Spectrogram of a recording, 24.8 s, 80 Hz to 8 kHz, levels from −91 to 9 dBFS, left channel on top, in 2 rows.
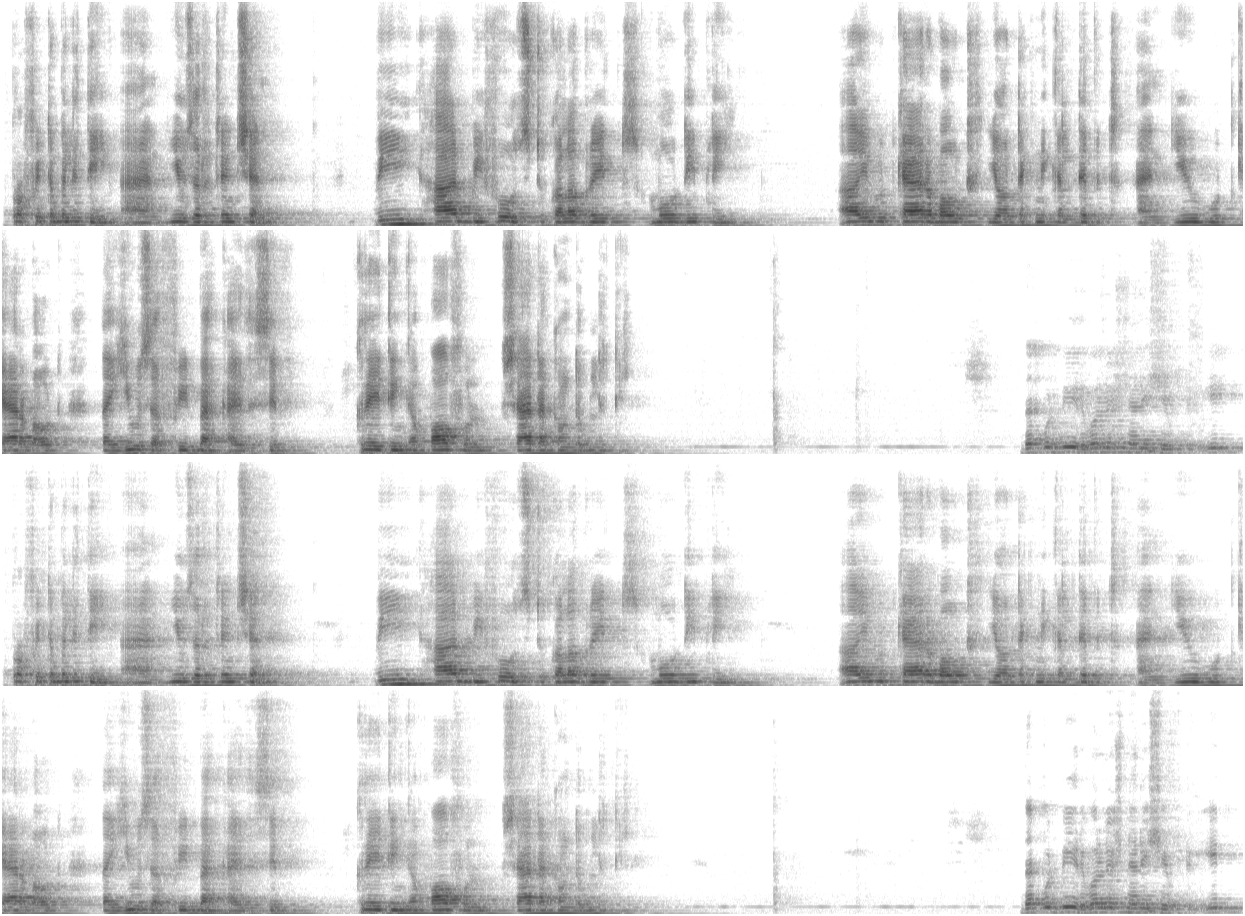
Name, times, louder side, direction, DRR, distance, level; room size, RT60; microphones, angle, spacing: voice 1, 0.1-2.7 3.7-7.4 8.4-15.3 16.0-18.7, left 3 dB, 50° left, 1.2 m, -27 dB
voice 2, 22.6-24.6, right 1 dB, 75° right, 3.7 m, -34 dB
26.5 x 22.0 x 5.2 m
head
